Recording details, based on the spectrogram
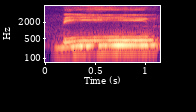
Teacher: Panjang A-nya 2 aja, jangan panjang amin. No, 2 aja. Min boleh panjang sampai 6 karena matarid disukun tadi.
